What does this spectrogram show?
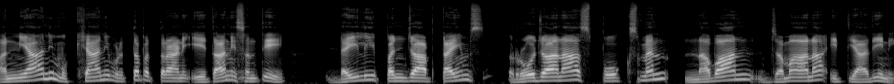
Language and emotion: Sanskrit, neutral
